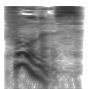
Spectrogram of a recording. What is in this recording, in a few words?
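"fulness", British English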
